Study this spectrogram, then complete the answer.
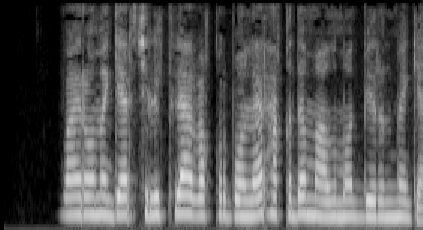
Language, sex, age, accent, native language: Uzbek, female, 25-34, Samarqand, Uzbek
